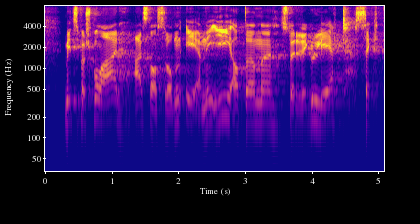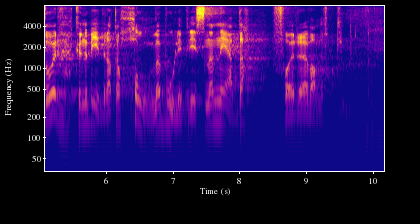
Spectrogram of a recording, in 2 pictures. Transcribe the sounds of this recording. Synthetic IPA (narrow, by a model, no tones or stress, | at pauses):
mɪt̪spœʂmoːləæɾæɾst̪ɑːt̪sɾoːd̪n̩eːnɪiɑt̪ɛnst̪œɾəɾɛɡʉleːʈsɛkt̪ʊɾkʰʉnːəbiːd̪ɾɑːt̪ʰɪlɔhɔlːəbuːlɪpʰɾiːsənəneːd̪ə | fɔɾʋɑːnlɪfɔlk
